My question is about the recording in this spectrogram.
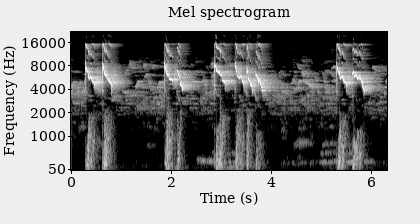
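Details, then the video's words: White-eye singing ngalas nembak, recorded to train caged white-eyes: four groups of high, shrill, downward-sliding whistles, paired or tripled, spaced by short quiet breaks. "SUARA PELECI NGALAS NEMBAK SERTANDAR"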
